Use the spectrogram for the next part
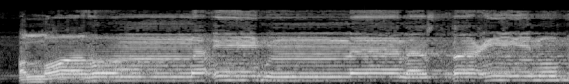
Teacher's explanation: نا یعنی ایک الف کے برابر کھینچ کر پڑھنا ہے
